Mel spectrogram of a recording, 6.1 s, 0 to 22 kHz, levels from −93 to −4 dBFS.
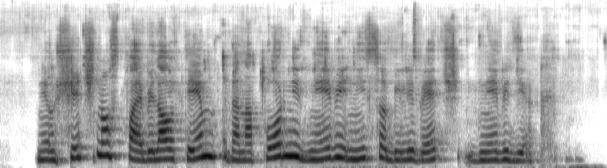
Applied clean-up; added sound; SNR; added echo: neural mask model Resemble Enhance denoiser.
